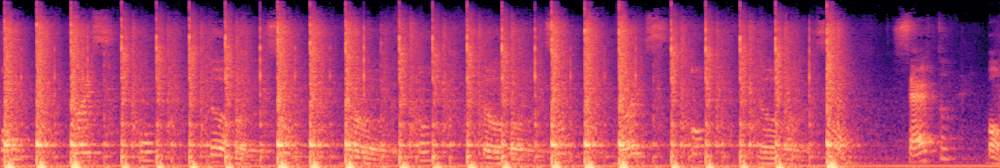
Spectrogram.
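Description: Drumsticks playing a samba accent phrase on a snare drum with a practice pad on top, at a quicker tempo: a steady run of about two to three strokes a second with some strokes accented, under a faint steady ring. The playing stops about eight seconds in.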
